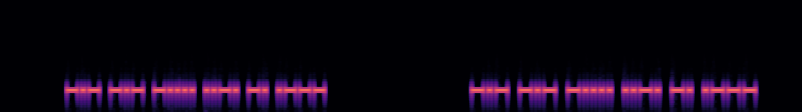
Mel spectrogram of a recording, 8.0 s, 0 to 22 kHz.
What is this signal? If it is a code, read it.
Morse code, heard as a keyed tone, about 29 wpm, 700 Hz. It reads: KK6FNJ KK6FNJ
